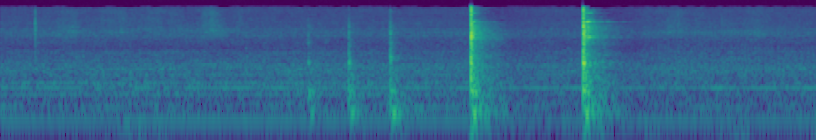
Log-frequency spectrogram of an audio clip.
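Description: Three light taps, then two sharp knocks about half a second apart, as a steel forend part is tapped down into its inlet in a walnut gunstock forend. A faint steady hum runs underneath.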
